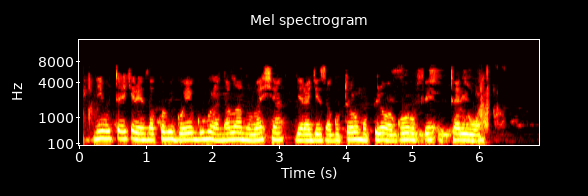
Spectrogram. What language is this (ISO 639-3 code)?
kin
